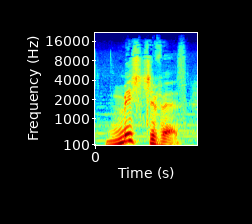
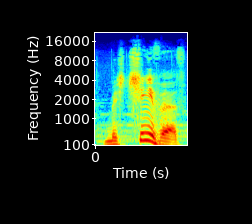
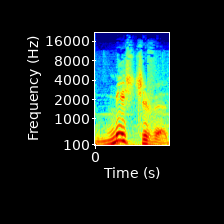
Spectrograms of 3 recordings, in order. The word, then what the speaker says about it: mischievous: queen she said mischievous mischievous that's the right pronunciation i do hear many people say mischievous getting the wrong pronunciation now the right pronunciation is mischievous the stress falls at the first syllable mischievous okay mr and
